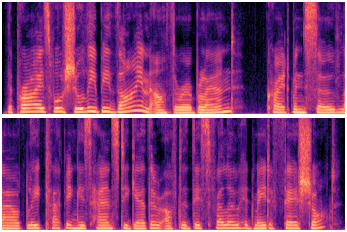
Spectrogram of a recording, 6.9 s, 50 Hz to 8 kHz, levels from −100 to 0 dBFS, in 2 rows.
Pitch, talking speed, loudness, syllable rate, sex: 215 Hz, 210 wpm, -17 LUFS, 5.7 syllables/s, female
